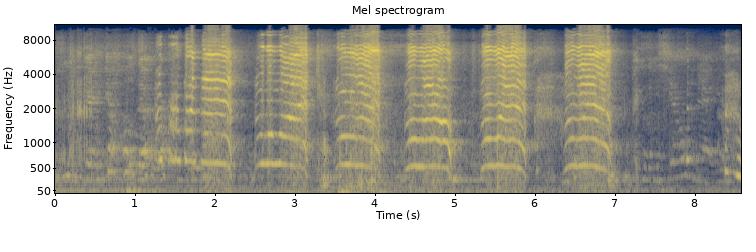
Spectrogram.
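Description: A pet parrot yelling in a series of about six loud, harmonic squawking calls in quick succession, each lasting around half a second, close to the microphone with no speech in between.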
